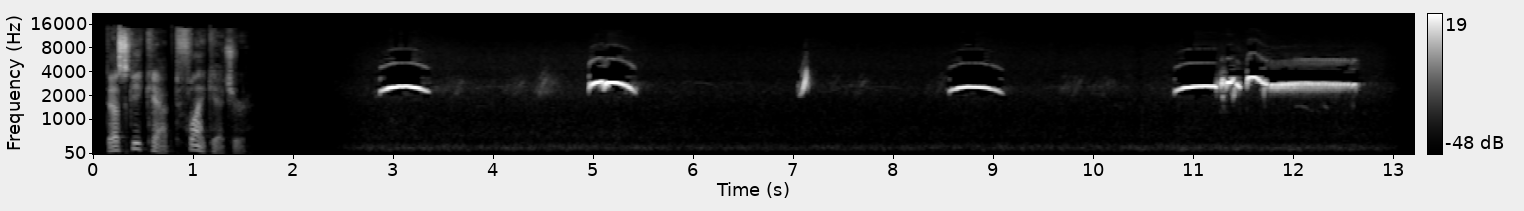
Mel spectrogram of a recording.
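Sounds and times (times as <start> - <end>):
dusky-capped flycatcher in the western USA: 2.4 - 13.1.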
